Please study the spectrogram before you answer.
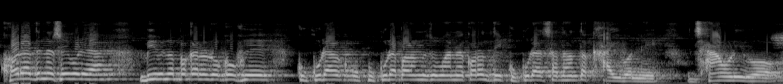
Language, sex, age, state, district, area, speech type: Odia, male, 30-45, Odisha, Bhadrak, rural, spontaneous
